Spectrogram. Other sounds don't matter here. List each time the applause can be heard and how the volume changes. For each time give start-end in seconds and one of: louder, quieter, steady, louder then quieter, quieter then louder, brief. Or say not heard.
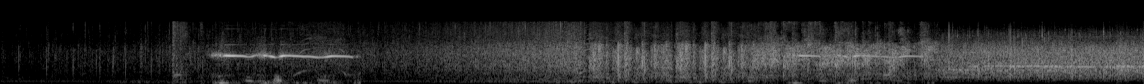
0.0-11.3 louder.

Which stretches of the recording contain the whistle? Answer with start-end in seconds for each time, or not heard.
1.7-3.6, 7.5-9.2.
